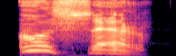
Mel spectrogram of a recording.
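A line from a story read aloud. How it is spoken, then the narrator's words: Tearful, strained. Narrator (Russian): выдавил мистер Джаб, заливая слезами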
